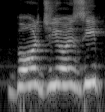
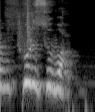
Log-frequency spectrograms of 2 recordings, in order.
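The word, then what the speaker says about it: bourgeois: बेटा आप इसको बोर्जियोजी पढ़ लो, पर बुर्जुआ इसका प्रोनाउंसिएशन क्या है? बुर्जुआ।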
